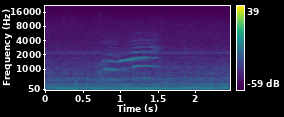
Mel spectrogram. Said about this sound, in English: Is that your fucking cat? Yeah. How many cats do you have now? Just two.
